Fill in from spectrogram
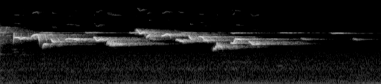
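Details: Loud, mellow fluting from a Eurasian blackcap, a smooth chain of whistled notes sliding downward and fading out near the end.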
